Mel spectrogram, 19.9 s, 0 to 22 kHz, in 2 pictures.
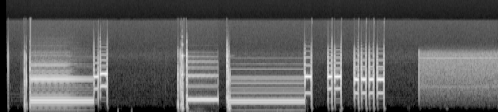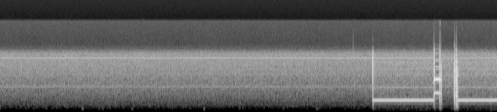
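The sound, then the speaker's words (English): A quick series of loud telephone dialing tones in short bursts, then a steady, continuous 288 PBX dial tone for several seconds, followed by a few more tones as an extension is dialed at the end. No voices. “The 288 PBX dial tone sounds similar but is not the same as the CCSA dial tone from Chicago and Connecticut.”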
